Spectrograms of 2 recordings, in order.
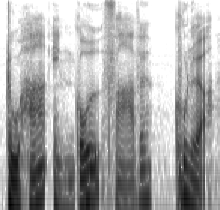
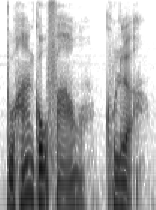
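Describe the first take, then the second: First: Slow for learners. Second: Said in the usual way. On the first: Shown as a demonstration.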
